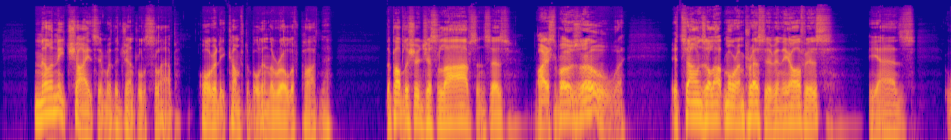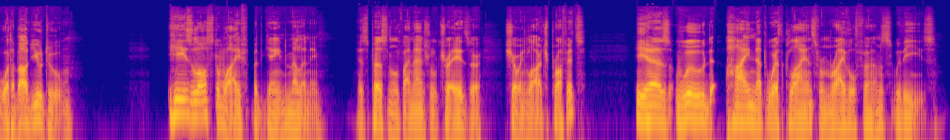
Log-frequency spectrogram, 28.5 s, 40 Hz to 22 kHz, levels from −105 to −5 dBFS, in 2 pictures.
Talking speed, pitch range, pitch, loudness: 135 wpm, 70-100 Hz, 85 Hz, -25 LUFS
